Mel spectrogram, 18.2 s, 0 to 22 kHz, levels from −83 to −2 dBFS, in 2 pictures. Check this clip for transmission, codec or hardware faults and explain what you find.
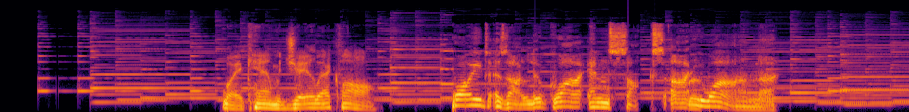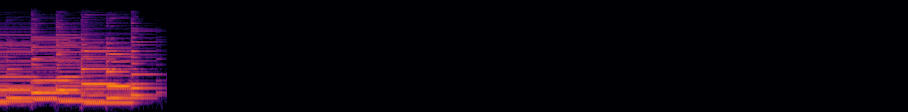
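There's one fault, and it runs the whole clip: gain pumping. The gain swings around 10 dB, pulling loud and soft parts closer in level and squashing the sound, likely from input gain set too high with a fast limiter clamping down.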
